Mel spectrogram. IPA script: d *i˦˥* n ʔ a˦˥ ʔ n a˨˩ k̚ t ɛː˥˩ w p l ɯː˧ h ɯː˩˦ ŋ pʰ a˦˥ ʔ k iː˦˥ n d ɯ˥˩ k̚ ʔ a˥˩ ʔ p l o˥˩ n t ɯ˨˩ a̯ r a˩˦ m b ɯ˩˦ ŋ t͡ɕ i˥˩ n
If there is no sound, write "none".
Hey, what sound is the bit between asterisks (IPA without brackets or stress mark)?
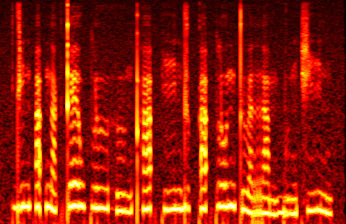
i˦˥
